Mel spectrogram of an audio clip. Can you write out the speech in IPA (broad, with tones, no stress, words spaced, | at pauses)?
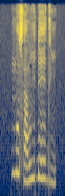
mo˦sã˨ βi˦ɗeː˦ di˨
